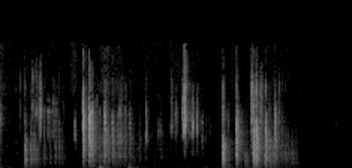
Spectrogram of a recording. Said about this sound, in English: Roll me some more discipline dice.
